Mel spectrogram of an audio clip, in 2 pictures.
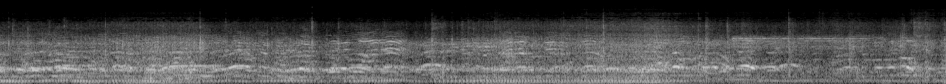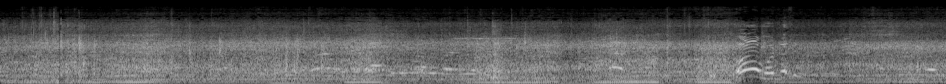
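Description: A large fire roars and crackles.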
